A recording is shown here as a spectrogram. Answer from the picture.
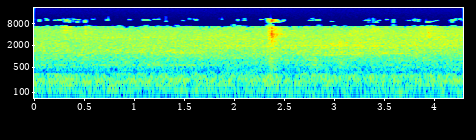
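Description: A single short wooden knock, an arm striking the Wing Chun wooden dummy's arm, about two and a half seconds in, over a steady background hiss and hum.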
